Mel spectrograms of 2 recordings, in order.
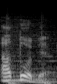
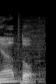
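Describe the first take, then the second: First: It is said the original English way. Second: It is said the localized Russian way. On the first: This is the company's real name. The speaker calls it right. "называется Adobe" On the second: This is the habitual local version. The speaker calls it wrong. "а не Adobe"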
